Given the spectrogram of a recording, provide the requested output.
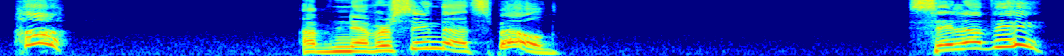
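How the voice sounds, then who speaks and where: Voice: high voice, wildly swooping pitch, takes it slowly, no room sound, studio quality. A let's play host giving casual, playful gaming commentary. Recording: clear game music behind. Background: video game music.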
